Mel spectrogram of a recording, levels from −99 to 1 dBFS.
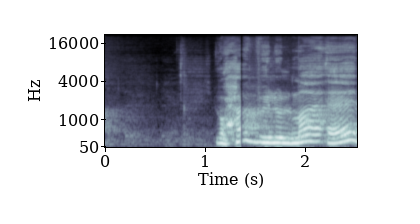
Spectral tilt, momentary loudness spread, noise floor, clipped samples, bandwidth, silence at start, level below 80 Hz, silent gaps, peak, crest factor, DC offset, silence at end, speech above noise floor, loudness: -6.5 dB/octave; 5 LU; -45 dBFS; under 0.1%; over 20 kHz; 1.1 s; -48 dBFS; none; 0 dBFS; 10 dB; under 0.1%; 0 s; 36 dB; -10 LUFS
